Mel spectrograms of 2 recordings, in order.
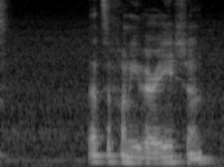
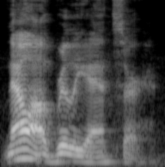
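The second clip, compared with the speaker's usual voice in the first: much louder, emphatic payoff; loud punchline; 12 dB louder than usual. Real, not acted. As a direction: land the joke loud. Punchline of the story.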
